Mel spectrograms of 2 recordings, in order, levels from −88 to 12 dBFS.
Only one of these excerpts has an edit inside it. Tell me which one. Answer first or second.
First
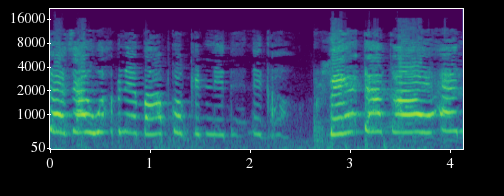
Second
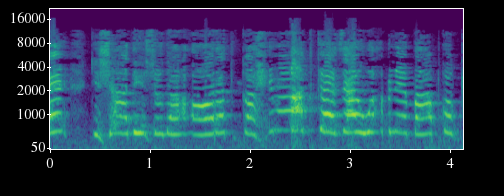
first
